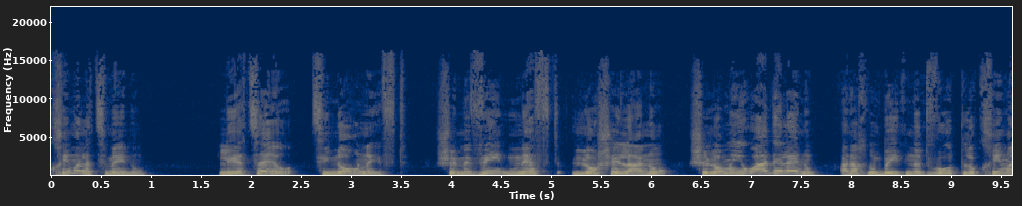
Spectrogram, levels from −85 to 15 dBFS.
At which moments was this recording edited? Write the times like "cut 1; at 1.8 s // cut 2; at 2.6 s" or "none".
none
